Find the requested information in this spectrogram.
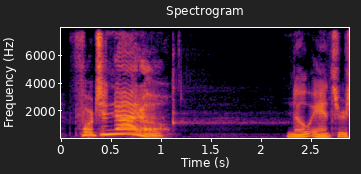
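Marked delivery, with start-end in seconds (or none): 0.1-1.1 louder, very high shouted name; calling aloud. A narrator's reading. Captor calls into the niche after no answer, shouting. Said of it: "I called again".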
